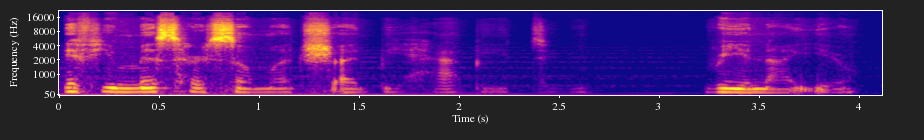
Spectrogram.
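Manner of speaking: menacing, threatening whisper. Voicing a character leaning close to a wounded foe: menacing whisper. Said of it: "As he whispers to you".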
